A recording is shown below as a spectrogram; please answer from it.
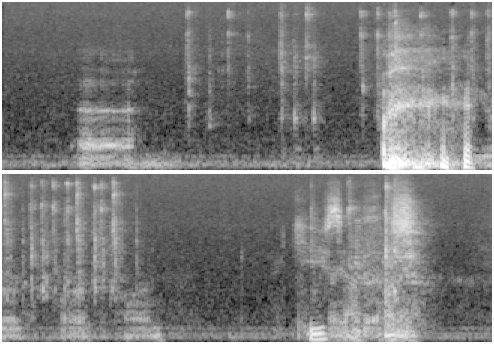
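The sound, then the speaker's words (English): Clicks from typing on a phone or computer keyboard come in a few quick, light bursts while people talk over them. “I'm just going to have to look it up. Look it up. Get that clickety clack.”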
